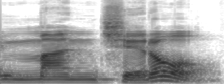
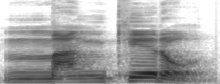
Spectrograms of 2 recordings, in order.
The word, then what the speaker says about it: mancherò: Però poi il suono cambierebbe, perché sarebbe mancerò, quindi dobbiamo aggiungere un H per mantenere lo stesso suono duro e dire mancherò.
